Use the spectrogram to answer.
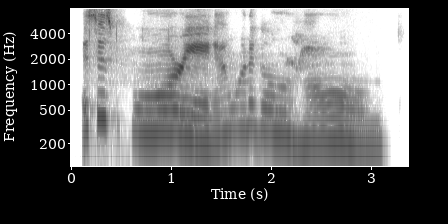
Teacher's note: like you're speaking with your nose your nasal voice nasal sounds tend to be sort of whiny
